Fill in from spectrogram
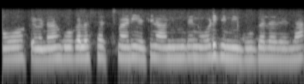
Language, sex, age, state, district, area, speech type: Kannada, female, 30-45, Karnataka, Mandya, urban, conversation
